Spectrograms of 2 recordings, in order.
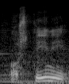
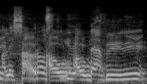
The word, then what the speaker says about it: Austini: Ostini alla francese, AU si legge esatto. O. Oppure Ostini, dipende. Ostini. Insomma, Ostini, Austini aveva ragione, attenzione, a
